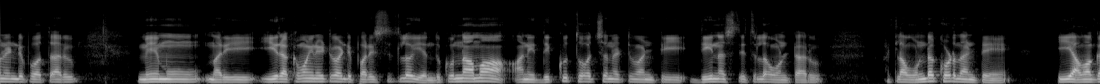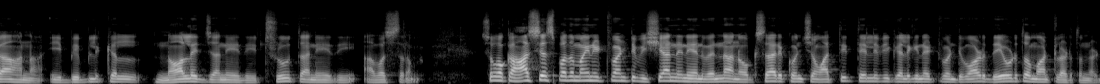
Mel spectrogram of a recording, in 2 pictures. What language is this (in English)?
Telugu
